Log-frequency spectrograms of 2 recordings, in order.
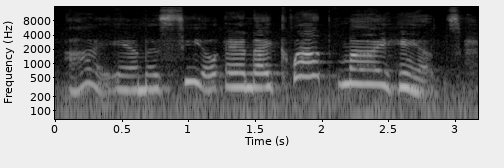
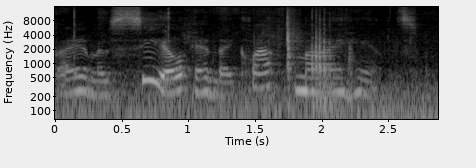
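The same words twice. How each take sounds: First: Said in the usual way. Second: Soft, hushed reading of the page; whispered read. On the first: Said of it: "teacher reads page aloud". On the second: Shown as a demonstration. Teacher whispering the sentence to the children. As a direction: whisper the line as a secret.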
